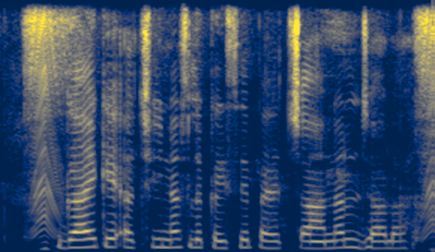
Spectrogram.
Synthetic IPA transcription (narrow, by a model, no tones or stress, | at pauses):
ɡaːjkeʔɐtːʃʰinəslkəɪsepɛɦt͡ʃaːnəld͡ʒaːlaː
